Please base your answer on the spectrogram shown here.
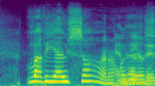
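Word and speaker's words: Leviosa: when he's like can you believe her it's pronounced laviosa they're literally walking next to her yeah and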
